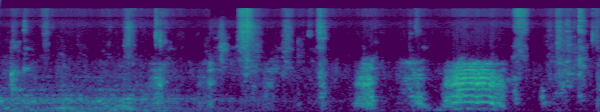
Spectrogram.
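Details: Siberian Husky puppies: short nasal yelping cries, then a louder drawn-out harmonic whine lasting about half a second near the end, over a steady low hum and soft handling noises.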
